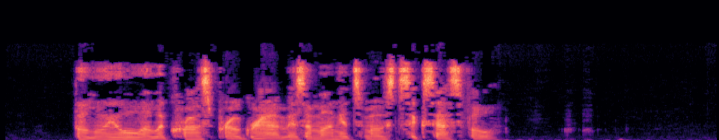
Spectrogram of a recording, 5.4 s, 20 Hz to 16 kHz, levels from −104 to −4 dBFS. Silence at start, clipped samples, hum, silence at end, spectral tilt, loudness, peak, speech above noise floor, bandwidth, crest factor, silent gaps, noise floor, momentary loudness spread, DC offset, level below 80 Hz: 0.55 s; under 0.1%; none; 1.7 s; 0.5 dB/octave; -23 LUFS; -4 dBFS; 57 dB; 11.5 kHz; 24 dB; none; -83 dBFS; 13 LU; under 0.1%; -82 dBFS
